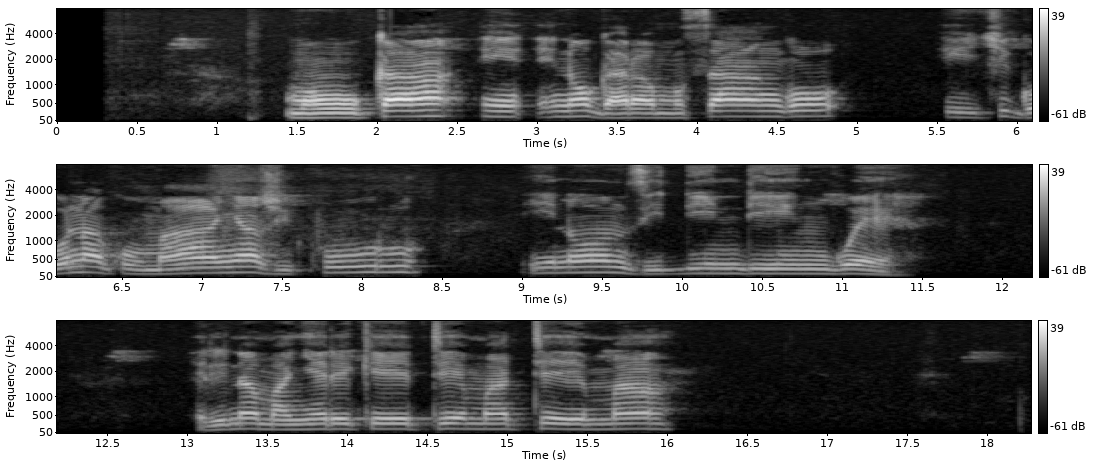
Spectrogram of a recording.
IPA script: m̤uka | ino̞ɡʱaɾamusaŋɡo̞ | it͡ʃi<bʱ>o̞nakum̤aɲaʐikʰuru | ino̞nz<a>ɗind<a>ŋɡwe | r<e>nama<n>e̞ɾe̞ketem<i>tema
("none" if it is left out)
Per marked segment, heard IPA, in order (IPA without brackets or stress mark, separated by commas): ɡʱ, i, i, i, ɲ, a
